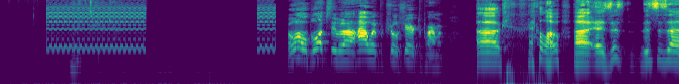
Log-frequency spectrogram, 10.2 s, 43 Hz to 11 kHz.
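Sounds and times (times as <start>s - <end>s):
telephone ringing on an outgoing call: 0.7s - 2.2s, 3.8s - 4.2s
speech: 4.3s - 10.1s.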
